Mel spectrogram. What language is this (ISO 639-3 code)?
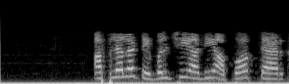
mar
